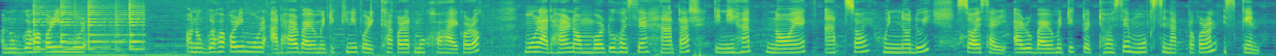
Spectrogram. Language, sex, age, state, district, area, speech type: Assamese, female, 18-30, Assam, Sivasagar, rural, read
